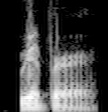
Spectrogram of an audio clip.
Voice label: "river", American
